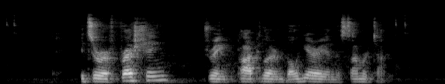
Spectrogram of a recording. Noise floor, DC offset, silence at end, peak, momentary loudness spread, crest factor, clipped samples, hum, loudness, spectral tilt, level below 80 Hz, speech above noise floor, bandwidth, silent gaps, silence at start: -65 dBFS; under 0.1%; 0.6 s; -4 dBFS; 17 LU; 20 dB; under 0.1%; none; -23 LUFS; -3.5 dB/octave; -72 dBFS; 43 dB; 11 kHz; none; 0.8 s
